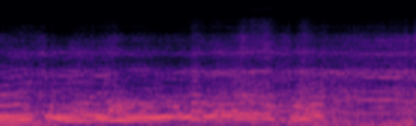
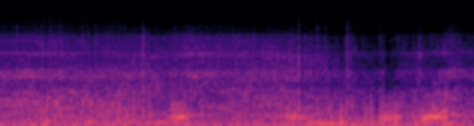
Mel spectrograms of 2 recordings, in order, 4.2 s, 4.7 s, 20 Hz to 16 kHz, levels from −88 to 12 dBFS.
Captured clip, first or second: second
